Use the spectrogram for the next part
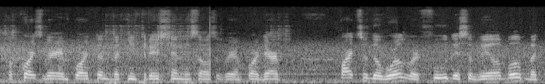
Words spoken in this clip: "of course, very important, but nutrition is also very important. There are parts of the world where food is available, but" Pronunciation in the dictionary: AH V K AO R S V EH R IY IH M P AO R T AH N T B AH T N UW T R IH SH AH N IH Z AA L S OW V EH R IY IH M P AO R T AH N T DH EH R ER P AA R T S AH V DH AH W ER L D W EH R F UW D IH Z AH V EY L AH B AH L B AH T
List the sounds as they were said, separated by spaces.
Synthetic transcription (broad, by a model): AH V K AO R S V EH R IY IH M P AO R T AH N T B AH T N UW T R IH SH AH N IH S AA L S OW V EH R IY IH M P AO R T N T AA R P AA R T S AH V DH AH W ER L D W EH R F UW D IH S AH V EY L AH B AH L B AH T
